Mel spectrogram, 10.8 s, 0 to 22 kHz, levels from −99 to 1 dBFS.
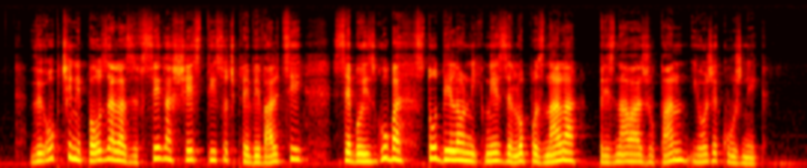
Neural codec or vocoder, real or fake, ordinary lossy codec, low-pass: vocoder, 44.1 kHz, 128 mel bands every 256 samples, BigVGAN v2; fake; none; 19.8 kHz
